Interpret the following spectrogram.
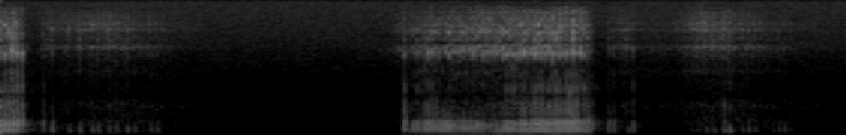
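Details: American Bulldog snoring: two loud rasping snores with low rumbling, one long, plus softer fluttering breaths between, in a small indoor room.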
